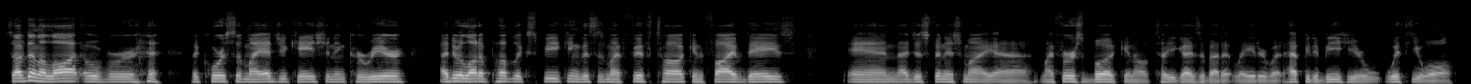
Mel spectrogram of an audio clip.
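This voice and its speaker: A man's voice: medium pitch, fairly even intonation, moderate pace, a little mellow, smooth, dry recording, clean studio sound. A man in his thirties speaking as a dietitian panelist on a video call, upbeat and conversational.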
